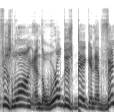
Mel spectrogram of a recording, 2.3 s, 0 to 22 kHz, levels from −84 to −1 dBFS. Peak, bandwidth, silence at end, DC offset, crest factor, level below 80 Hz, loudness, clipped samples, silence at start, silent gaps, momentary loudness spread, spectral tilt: -6 dBFS; 16 kHz; 0 s; under 0.1%; 10 dB; -48 dBFS; -16 LUFS; under 0.1%; 0 s; none; 3 LU; -5.5 dB/octave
